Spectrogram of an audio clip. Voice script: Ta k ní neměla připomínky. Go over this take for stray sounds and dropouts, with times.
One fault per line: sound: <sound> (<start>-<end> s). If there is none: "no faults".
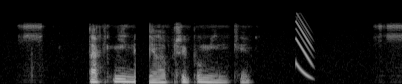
sound: dropout (1.4-1.5 s)
sound: chirp (3.0-3.2 s)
